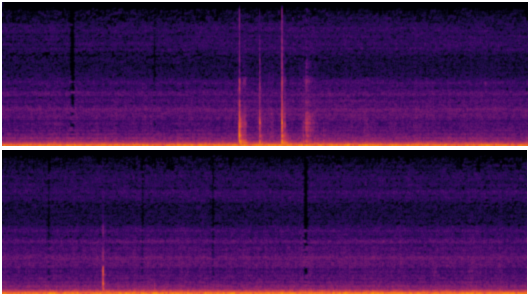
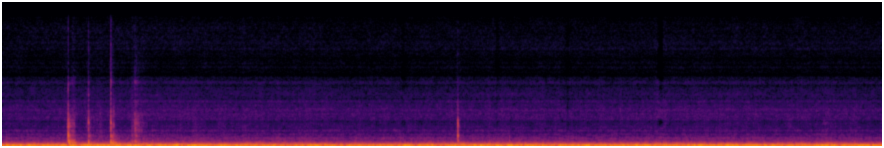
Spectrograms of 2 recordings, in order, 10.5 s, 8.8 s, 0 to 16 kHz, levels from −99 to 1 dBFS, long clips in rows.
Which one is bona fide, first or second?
first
